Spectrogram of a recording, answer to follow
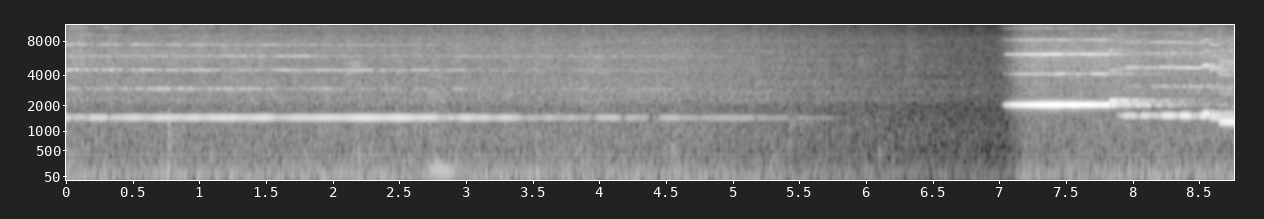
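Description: A Japanese bamboo flute holding one long high note that slowly fades away, then after a short lull a new loud phrase starts about seven seconds in and steps down in pitch.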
